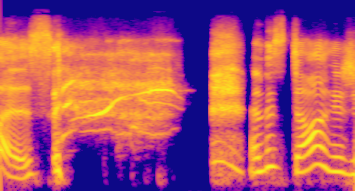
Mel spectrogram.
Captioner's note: laughing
